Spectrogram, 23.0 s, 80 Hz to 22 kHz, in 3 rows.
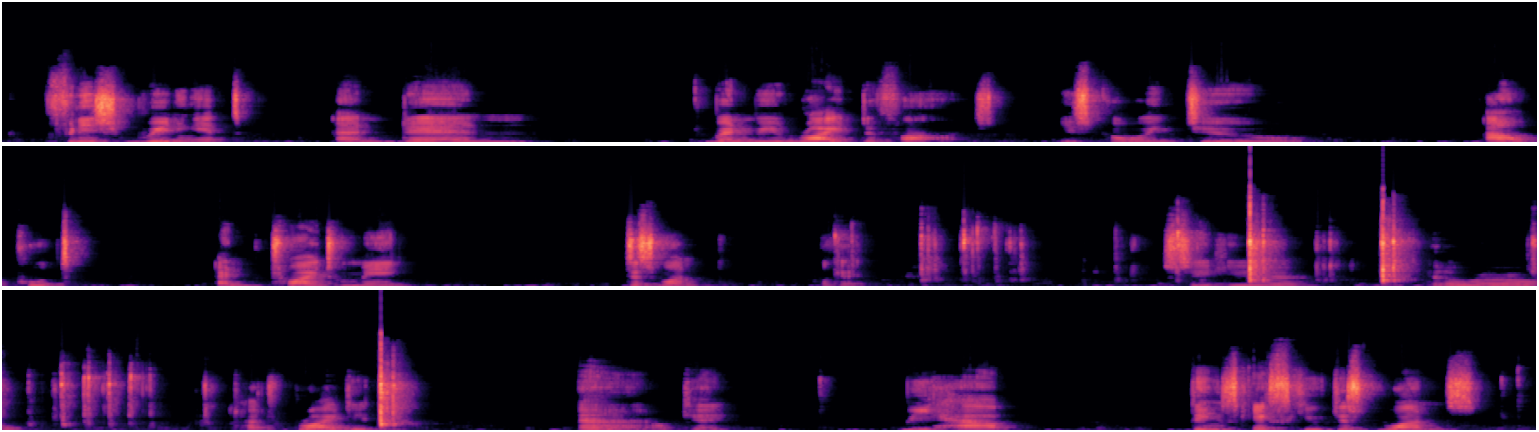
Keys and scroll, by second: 12.7 alt+l, 13.6 Up, 14.0 Return, 16.0 w, 17.3 Return.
